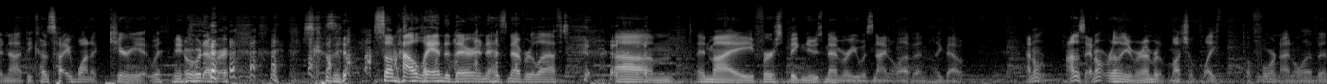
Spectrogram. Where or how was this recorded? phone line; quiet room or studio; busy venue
busy venue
